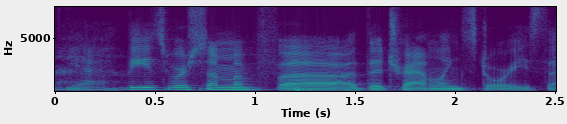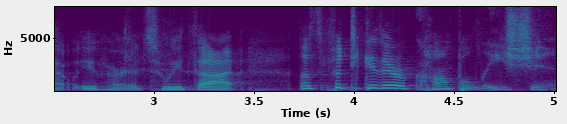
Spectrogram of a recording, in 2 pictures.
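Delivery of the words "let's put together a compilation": on-air radio DJ announcing voice. Host introducing a compilation of guests' traveling stories, radio DJ voice. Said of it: "I said that like a DJ".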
